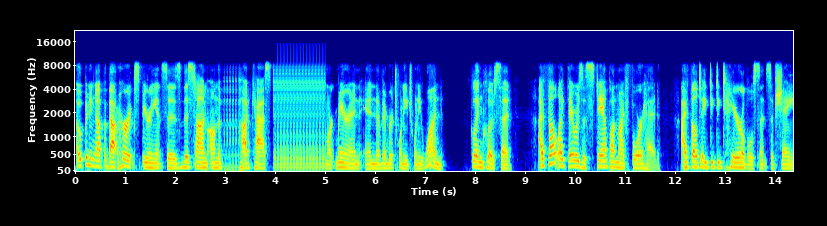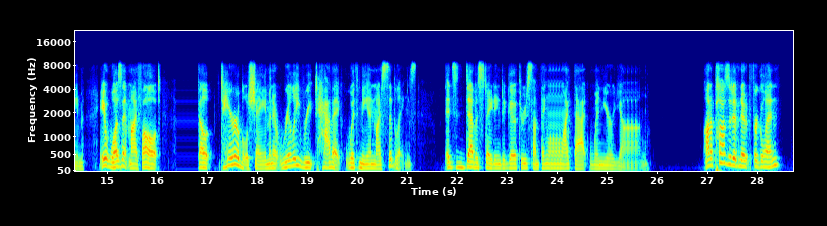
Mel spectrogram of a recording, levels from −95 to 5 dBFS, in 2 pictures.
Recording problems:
garbled, watery; badly; nothing above 8 kHz
audio stuttering; 4 times, first at 3 s
audio freezing; at 4 s for 1 s and at 16 s

